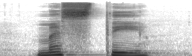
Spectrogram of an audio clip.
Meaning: 1. to sweep 2. to scatter 3. to swirl 4. to snow strongly, to blizzard
- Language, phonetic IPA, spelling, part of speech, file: Ukrainian, [meˈstɪ], мести, verb, Uk-мести.ogg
